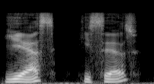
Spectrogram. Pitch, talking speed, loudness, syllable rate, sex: 130 Hz, 115 wpm, -17 LUFS, 2.7 syllables/s, male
